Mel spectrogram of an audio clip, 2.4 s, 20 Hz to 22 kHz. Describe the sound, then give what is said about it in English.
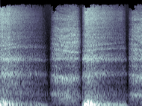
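Deep, rapid hyperventilation breathing from a breathing exercise, with roughly one-second inhales and exhales. Loud, forceful breaths follow each other in quick succession, each separated by a brief pause, with no other sound. “deep hyperventilation, where you do about 1 second inhale and a 1 second out exhale, and you do about 30 of those, and it sounds a little bit like.”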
